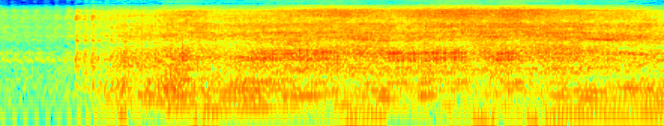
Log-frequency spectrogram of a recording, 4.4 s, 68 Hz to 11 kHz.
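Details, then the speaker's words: Yamaha NMAX V3 155 scooter, 9,500 km, about 6 months old, after burnt stator (error 12) repair, covers refitted, traction control off: catches and revs cleanly, steady buzzy note without misses or stumbles; runs right. "So nabuo ko na yung cover. Maandar na yan."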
